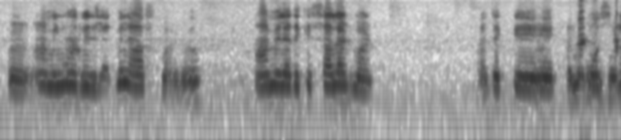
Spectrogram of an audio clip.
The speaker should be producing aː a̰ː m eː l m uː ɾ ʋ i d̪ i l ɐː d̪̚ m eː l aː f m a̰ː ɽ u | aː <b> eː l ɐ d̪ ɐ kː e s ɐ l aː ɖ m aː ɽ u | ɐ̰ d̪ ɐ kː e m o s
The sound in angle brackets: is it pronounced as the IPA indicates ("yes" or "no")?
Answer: no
